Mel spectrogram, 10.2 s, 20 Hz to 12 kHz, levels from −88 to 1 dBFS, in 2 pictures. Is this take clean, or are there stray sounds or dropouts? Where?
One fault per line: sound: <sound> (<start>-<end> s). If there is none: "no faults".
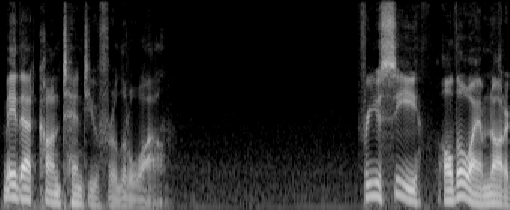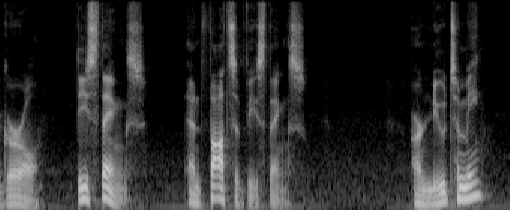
no faults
